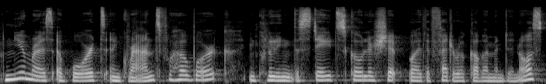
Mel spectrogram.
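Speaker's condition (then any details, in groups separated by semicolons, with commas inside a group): No condition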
